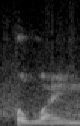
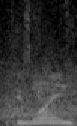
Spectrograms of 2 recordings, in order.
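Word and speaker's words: Tulane: signal for Also, isn't it pronounced to lane, not two lane?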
